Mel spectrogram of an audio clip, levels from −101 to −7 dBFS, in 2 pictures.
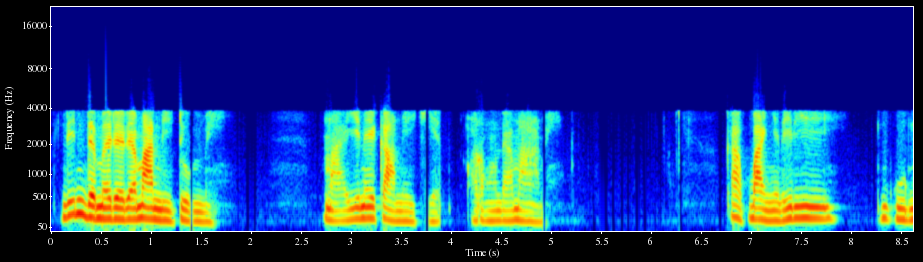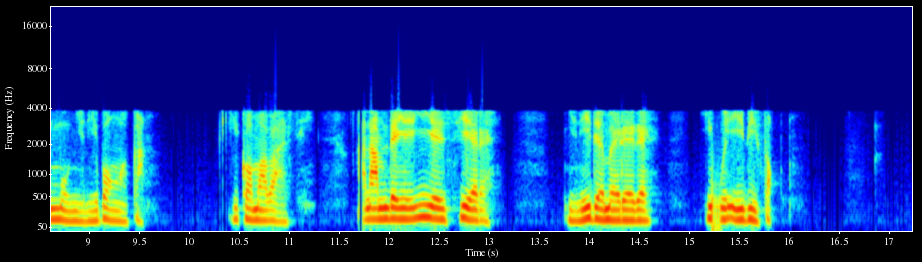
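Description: Bluetooth CVSD headset codec, throughout: the speech is carried as single up-or-down bits at 64 kHz with an adapting step, so nothing above 4 kHz survives. Sibilants turn scratchy, loud bright sounds overshoot into distortion, and a grainy hiss sits under everything.

Unconcealed Bluetooth headset packet loss, at 1.39 to 1.43 s, 3.74 to 3.79 s, 4.92 to 4.96 s and 11.70 to 11.76 s: around 26 to 34 ms of audio vanished each time, leaving abrupt holes with a brief quieter recovery. At 15.23 to 15.33 s, about 49 ms dropped in short runs of at most 7.5 ms, producing a rough, crackly chop.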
